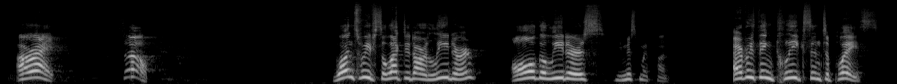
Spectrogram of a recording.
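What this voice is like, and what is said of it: Loud, yelled teacher voice. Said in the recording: “I'm just gonna yell ... All right, so I'm gonna yell. This is my teacher voice.”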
